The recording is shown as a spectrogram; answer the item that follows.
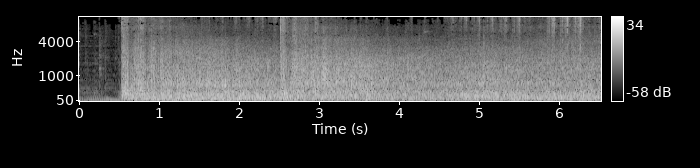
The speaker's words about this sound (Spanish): Este es el momento de la explosión, del posterior derrumbe de ese edificio que había sido evacuado horas antes, había avisado el ejército israelí.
